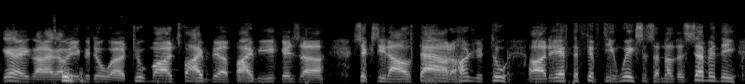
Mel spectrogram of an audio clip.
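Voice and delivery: low, quiet, mumbled salesman voice; imitating the salesman. Gym clerk listing prices to Jimmy, low and mumbling.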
